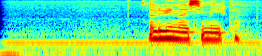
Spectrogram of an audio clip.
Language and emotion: Russian, neutral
